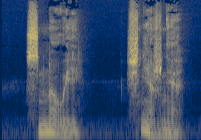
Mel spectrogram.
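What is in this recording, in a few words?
"snowy", English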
